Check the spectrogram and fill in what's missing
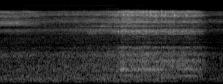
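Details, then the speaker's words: Harsh, rasping snore rising in loudness over one breath, self-recorded at home by an adult male construction worker of 17 years; family report breathing pauses; polysomnography showed moderate sleep apnoea, apnoea index 24/hour, snoring index 317. "먼지와 같은 다양한 유해 요인에 노출되면서 호흡기가 약해져 있었는데요. 본인의 코 고는 소리를 녹음해 두었다고 합니다."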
